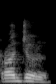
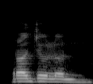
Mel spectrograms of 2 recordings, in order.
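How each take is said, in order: First: The word ends without the -un syllable. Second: The word ends with an -un syllable. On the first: This is how it is normally read. "kita bacanya sebetulnya apa? Rojul" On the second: This is the full form used for learning grammar. "kita baca lengkap"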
